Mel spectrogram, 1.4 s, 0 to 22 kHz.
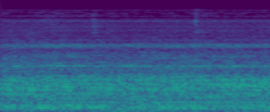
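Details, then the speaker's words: Mill City 500 g coffee roaster (North TJ066) with a newly replaced front drum bearing secured by Allen screws; the drum turns with an even, quiet hum and no squeak, so the back bearing needs no replacement yet. Normal drum rotation. "Brand new front bearing. Roaster isn't squeaking, and that means that I don't have to change out the back bearing right now."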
